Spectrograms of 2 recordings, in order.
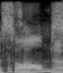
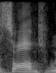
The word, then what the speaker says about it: Psalms: The P is silent, though. – She thanks that she is not like other people. Yes, Summer with the Psalms.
